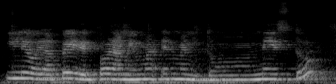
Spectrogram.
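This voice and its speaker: A woman preaching a sermon, slow and repetitive, often asking the listeners to answer. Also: fairly high pitch, steady tone, warm tone, reverberant, a little hiss or hum, low-quality recording. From Colombia. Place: church.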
